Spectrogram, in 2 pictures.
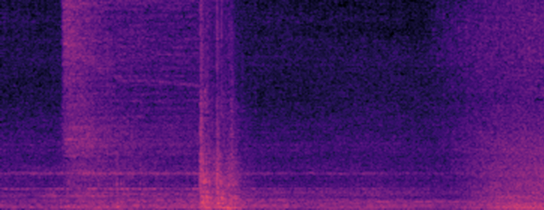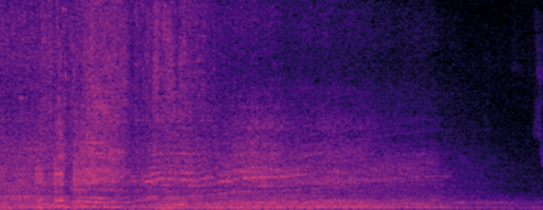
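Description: A bus engine idling and then revving up in the game Everlasting Summer, with a door-like clunk near the start and a rising, rumbling engine swell through the middle before it fades.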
